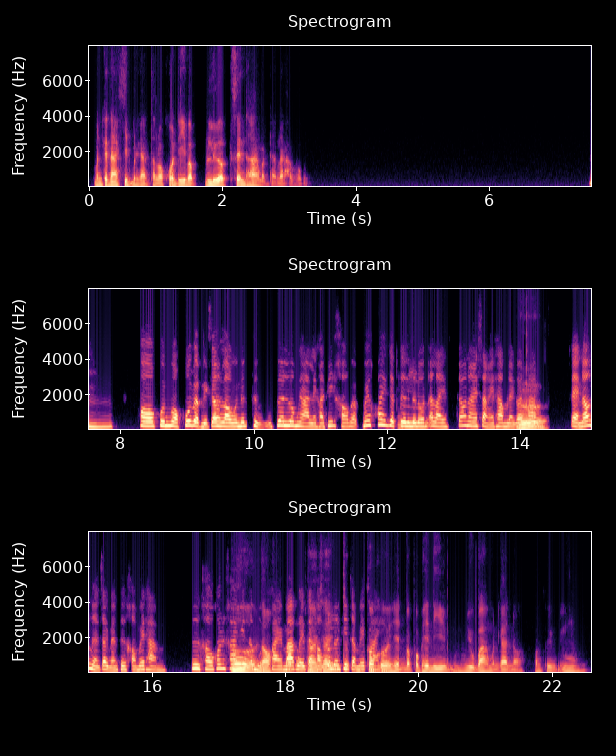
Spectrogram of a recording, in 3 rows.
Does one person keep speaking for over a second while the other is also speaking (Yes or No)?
Yes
